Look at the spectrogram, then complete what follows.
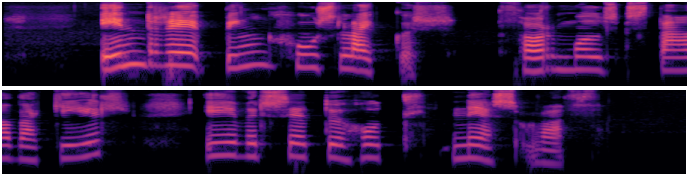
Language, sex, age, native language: Icelandic, female, 20-29, Icelandic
